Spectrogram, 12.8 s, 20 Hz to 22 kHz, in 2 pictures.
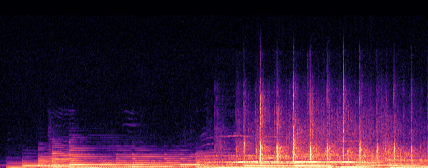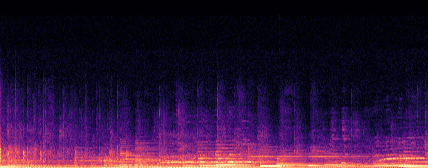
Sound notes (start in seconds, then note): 3.0 audience cheers and applauds; 8.2 gentle music continues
